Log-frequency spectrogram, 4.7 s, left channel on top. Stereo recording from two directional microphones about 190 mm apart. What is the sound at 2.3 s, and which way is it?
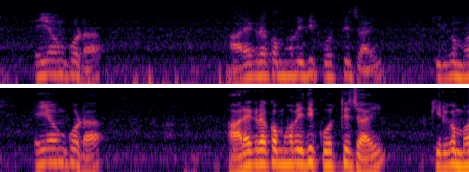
Speech, 50° right (ahead or behind).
